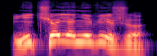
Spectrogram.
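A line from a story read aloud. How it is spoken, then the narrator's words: Yelling. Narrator (Russian): заорал он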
